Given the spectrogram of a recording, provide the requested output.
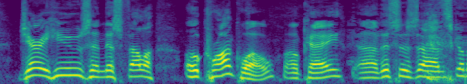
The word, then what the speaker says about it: Okoronkwo: And his name is Ogbo Okoronkwo.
